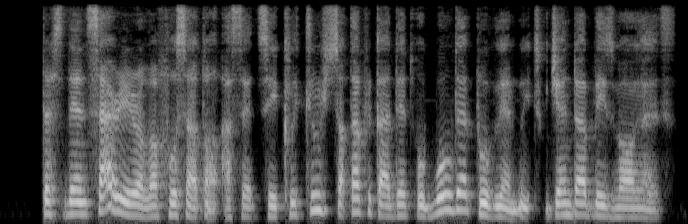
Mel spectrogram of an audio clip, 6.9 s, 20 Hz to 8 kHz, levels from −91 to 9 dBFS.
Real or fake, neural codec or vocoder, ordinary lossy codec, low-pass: fake; codec, 16 kHz, 0.5 kbps, FunCodec, trained on LibriTTS, 25 frames a second; none; 7.2 kHz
